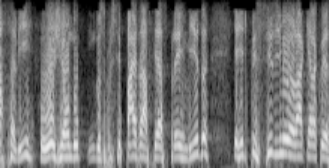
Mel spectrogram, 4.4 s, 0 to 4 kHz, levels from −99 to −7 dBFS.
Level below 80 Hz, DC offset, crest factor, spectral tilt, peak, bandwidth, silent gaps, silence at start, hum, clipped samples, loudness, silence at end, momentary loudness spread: -48 dBFS; under 0.1%; 12 dB; -11 dB/octave; -10 dBFS; 4 kHz; none; 0 s; none; under 0.1%; -23 LUFS; 0 s; 7 LU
